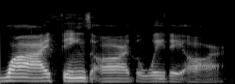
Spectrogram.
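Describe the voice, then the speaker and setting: Recorded dry and close with no echo, a woman speaks at a fairly slow pace. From New York, US (Queens), Liberian parents. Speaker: diaspora guest on talk show. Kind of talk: interview storytelling.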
